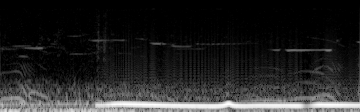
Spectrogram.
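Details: Male Greater Prairie-Chicken booming on a high open booming ground in Missouri during the spring mating ritual, inflating orange neck air sacs to draw in females; one low, steady moaning hoot lasting over a second with a slight wavering lift near its middle.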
